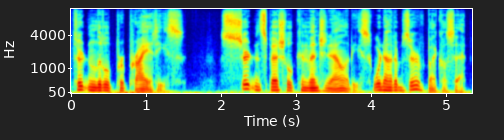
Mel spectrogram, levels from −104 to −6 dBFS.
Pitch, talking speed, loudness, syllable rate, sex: 105 Hz, 125 wpm, -19 LUFS, 5.7 syllables/s, male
